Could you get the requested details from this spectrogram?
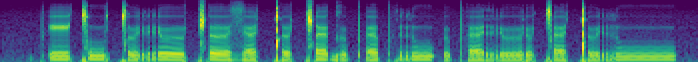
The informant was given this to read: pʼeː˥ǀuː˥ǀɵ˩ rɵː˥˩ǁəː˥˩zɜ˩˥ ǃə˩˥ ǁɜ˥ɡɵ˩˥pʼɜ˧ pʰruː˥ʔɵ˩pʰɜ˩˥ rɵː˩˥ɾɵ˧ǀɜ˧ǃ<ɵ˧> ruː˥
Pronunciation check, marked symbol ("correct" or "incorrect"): correct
